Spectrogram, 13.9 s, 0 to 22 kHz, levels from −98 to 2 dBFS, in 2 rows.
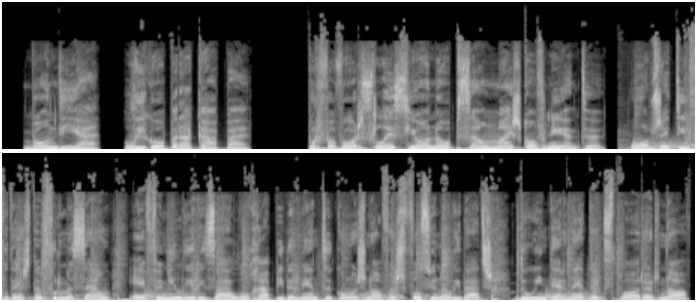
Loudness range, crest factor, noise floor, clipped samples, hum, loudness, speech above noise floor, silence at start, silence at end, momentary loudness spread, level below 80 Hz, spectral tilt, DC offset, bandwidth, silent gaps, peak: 2 LU; 10 dB; under -90 dBFS; under 0.1%; none; -16 LUFS; over 75 dB; 0.2 s; 0.05 s; 5 LU; -28 dBFS; -5 dB/octave; under 0.1%; over 20 kHz; 1.00-1.22 s, 2.51-3.05 s, 6.05-6.15 s; -4 dBFS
